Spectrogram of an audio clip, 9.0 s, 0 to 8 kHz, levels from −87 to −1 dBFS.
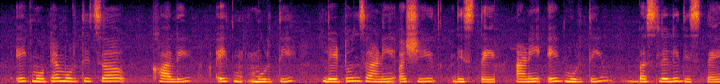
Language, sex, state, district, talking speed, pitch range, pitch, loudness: Marathi, female, Maharashtra, Aurangabad, 100 wpm, 255-290 Hz, 270 Hz, -16 LUFS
